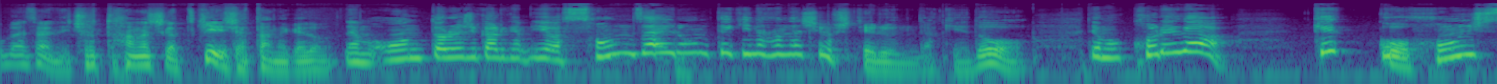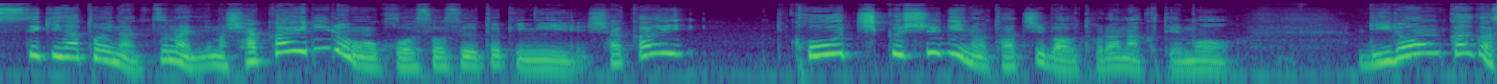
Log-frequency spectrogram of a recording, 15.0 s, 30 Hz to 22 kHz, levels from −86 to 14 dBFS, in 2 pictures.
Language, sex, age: Japanese, male, 40-59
